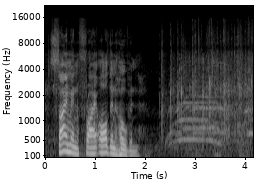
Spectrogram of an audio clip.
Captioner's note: applause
